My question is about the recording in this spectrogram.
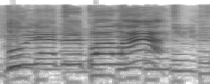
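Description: Live band music: a voice sings a melodic line with a pitch bend about a second and a half in, over sustained guitar and keyboard notes.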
